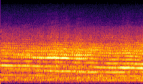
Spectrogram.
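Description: A hook and ladder fire truck's siren wails steadily for three seconds, a continuous layered tone holding one pitch with a faint engine rumble beneath, growing slightly louder toward the end. No one speaks.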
